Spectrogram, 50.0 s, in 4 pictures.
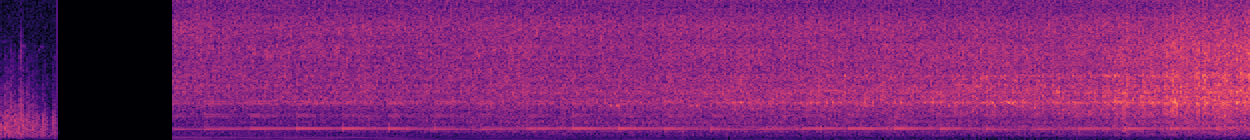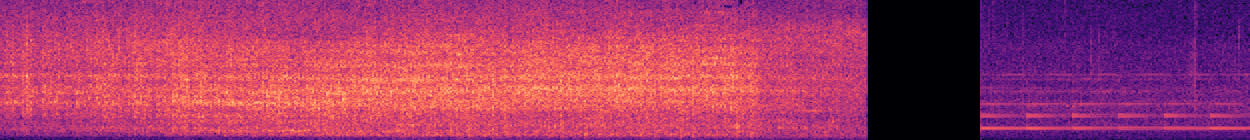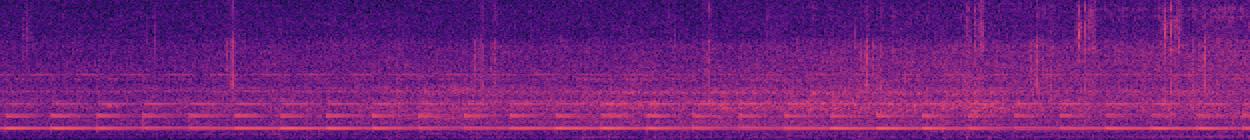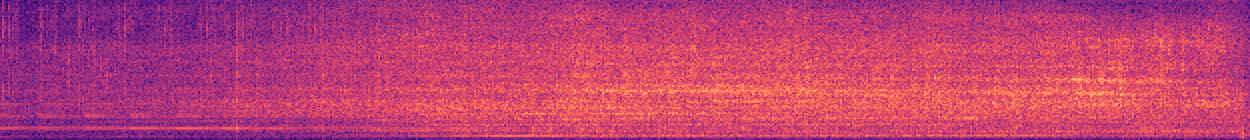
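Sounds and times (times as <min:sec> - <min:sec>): electric train passing: 0:01.8 - 0:21.2, 0:22.4 - 0:50.0
level crossing bell ringing: 0:22.3 - 0:41.0.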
